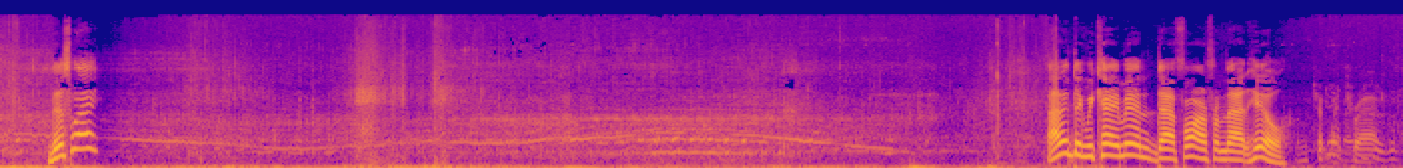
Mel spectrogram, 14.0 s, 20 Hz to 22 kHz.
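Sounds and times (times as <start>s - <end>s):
wind rumble on microphone: 0.0s - 10.5s
electric dirt bike motor whining: 0.0s - 10.6s.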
